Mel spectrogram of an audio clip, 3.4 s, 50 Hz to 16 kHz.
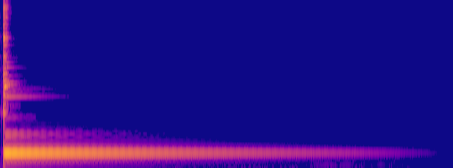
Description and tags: Kalimba (note G + harmonics)
A cheap kalimba recorded through a condenser mic and a tube pre-amp (lo-cut ~80Hz).
Tuning is way far from perfect.
african, ethnic, instrument, kalimba, piano, thumb, thumb-piano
